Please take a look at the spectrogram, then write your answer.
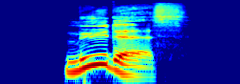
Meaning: strong/mixed nominative/accusative neuter singular of müde
- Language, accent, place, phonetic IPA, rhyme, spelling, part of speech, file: German, Germany, Berlin, [ˈmyːdəs], -yːdəs, müdes, adjective, De-müdes.ogg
